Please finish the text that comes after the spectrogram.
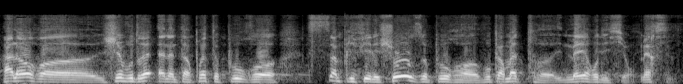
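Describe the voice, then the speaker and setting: Man acting pompous visiting pastor, wildly swinging pitch. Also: expressive, normal speed, darkish tone, close to an everyday voice. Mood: self-important, hesitant. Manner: affected, hesitant, then indignant. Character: pompous visiting pastor from Paris, easily exasperated. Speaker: visiting preacher in a comedy sketch. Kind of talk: comic sermon sketch with an interpreter.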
